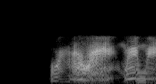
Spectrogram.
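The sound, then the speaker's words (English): A raspy, buzzing cartoon-duck voice in the manner of Disney's Donald Duck quacks out two gabbling bursts after a brief silence, loud, a longer squawk followed by a shorter one. “So the lawyers for the Disney want Donald Duck to testify in the court.”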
